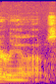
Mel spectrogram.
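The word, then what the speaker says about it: relleno: to eat a lot is I like Chile Renos it's re e l l e n o I believe that's how that's spelled it's pronounced Reno um those of you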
